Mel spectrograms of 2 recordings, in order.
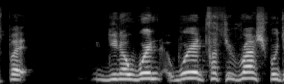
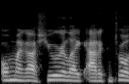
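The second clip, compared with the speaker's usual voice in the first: amused voice, laughing through the words; 3 semitones lower, 4 dB quieter than usual. Retelling laughing at mom for greeting everyone: imitating own laughing retort. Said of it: "I was laughing at her".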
